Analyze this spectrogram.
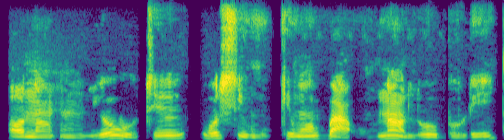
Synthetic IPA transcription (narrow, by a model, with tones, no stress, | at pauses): ɔ˨nã˨hũ˨joː˨˦wu˦˨ti˨˦o˦si˦˨wu˨ki˨˦w̃ɔ̃˧ɡ͡ba˦˨o˧ũ˧˦nãː˦˨lo˨˦o˦˨bo˨˦ɾi˦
